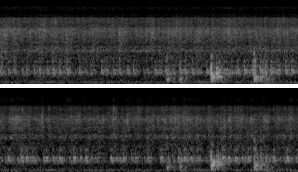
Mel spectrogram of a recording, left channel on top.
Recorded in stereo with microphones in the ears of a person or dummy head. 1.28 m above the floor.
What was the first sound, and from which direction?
Running footsteps, 30° left (ahead or behind).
